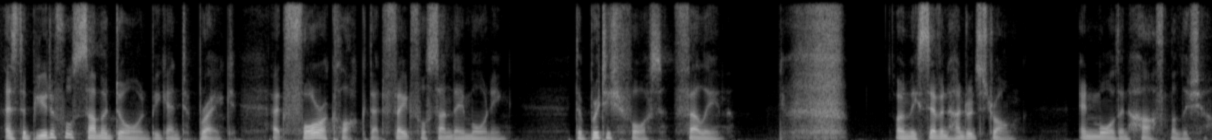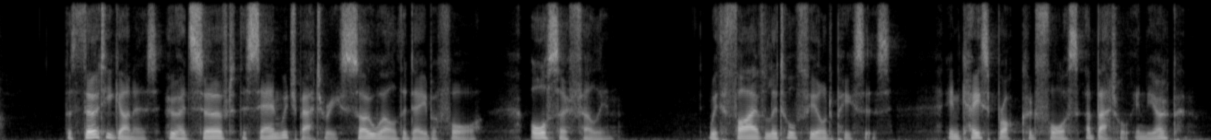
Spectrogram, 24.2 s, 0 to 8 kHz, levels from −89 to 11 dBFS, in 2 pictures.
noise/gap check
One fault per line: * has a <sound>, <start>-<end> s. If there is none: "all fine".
* has a breath, 7.8-8.5 s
